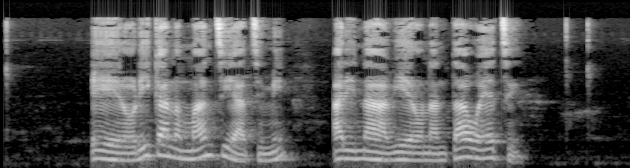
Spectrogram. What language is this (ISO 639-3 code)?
cpy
